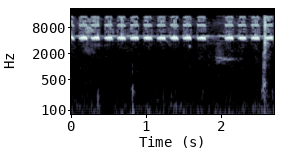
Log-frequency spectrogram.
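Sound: cricket chirping sound effect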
